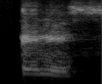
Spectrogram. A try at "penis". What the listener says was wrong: It is the first syllable. You got the second syllable very correct. The first syllable is not pe. Although you got the stress, which you raise the pitch. Yeah, so it's penis. So you go penis. Penis. So instead of penis, you say P.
